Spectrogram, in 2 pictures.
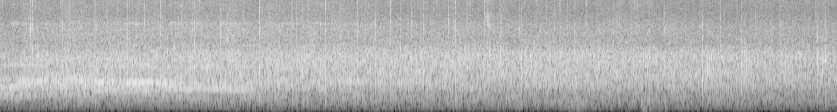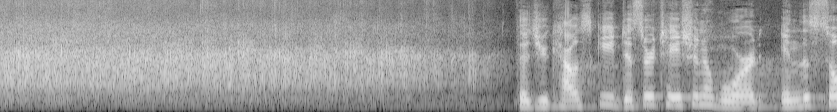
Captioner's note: applause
